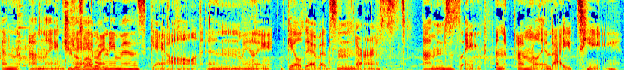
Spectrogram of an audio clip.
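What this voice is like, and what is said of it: Comedic put-on character voice. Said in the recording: “Whatever you were doing vocally ... That's a wonderful character voice.”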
